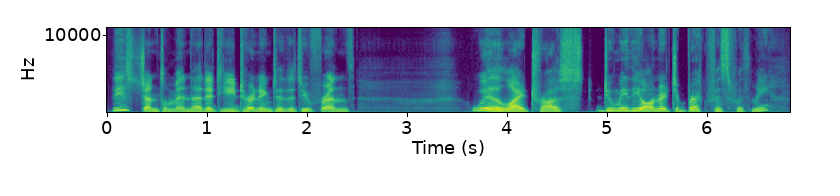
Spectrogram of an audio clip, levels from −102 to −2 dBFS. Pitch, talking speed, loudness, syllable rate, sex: 220 Hz, 175 wpm, -18 LUFS, 5.1 syllables/s, female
